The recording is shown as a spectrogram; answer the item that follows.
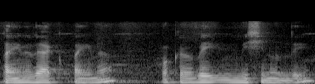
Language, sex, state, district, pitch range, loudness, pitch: Telugu, male, Andhra Pradesh, Annamaya, 95-105 Hz, -23 LUFS, 100 Hz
